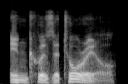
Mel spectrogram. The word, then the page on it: Inquisitorial: British English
